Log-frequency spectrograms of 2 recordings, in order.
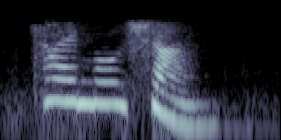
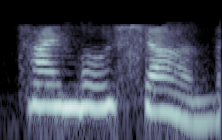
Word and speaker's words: Tai Mo Shan: Yes, Tai Mo Shan. – Sorry? – Tai Mo Shan, that's the name of the mountain.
